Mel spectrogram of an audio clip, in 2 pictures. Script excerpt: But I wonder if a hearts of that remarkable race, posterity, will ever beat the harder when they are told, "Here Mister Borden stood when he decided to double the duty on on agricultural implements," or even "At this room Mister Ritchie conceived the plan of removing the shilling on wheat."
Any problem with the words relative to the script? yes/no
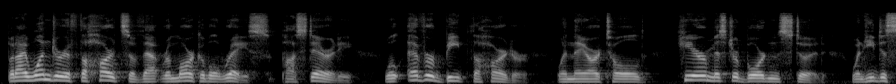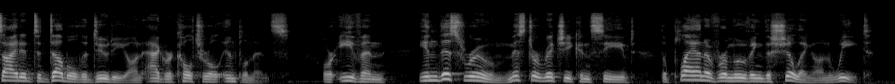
yes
